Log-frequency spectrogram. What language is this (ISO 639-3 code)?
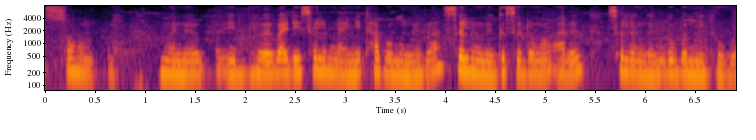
brx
